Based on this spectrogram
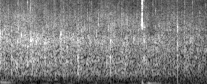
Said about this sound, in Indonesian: Yang mau beri tepuk tangan bagi dia, haleluya.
